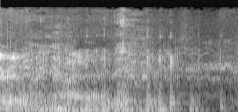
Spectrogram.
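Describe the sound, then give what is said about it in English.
A person imitates a horse named Scrawny Nag neighing: a loud, wavering neigh that shakes up and down in pitch for about two seconds before trailing off. “So just as they're drifting off to sleep, they hear Scrawny Nag neighing from down below.”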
